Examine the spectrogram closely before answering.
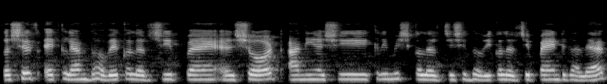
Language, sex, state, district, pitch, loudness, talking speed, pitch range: Konkani, female, Goa, North and South Goa, 225 Hz, -16 LUFS, 150 wpm, 215-230 Hz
